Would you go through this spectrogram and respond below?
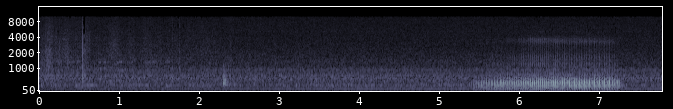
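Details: Bulldog snoring: a quiet room with a couple of small clicks, then one long, low, rattling snore on a breath in; snoring.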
